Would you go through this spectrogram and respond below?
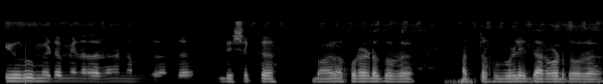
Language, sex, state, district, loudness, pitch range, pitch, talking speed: Kannada, male, Karnataka, Dharwad, -36 LUFS, 130-140 Hz, 135 Hz, 110 wpm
